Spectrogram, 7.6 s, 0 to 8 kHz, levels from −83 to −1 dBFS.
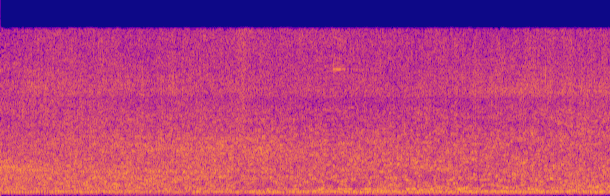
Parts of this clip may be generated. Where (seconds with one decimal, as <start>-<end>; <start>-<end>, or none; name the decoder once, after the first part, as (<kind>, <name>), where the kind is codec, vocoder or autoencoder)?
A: none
